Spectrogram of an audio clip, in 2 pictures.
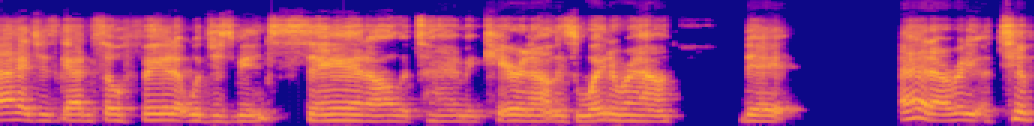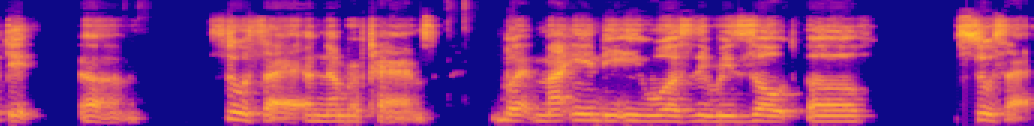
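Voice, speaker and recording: A woman speaks at a fairly low pitch with fairly even intonation. It is a plain, everyday voice. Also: moderate pace. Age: 60s. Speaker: near-death experiencer. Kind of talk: testimony.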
